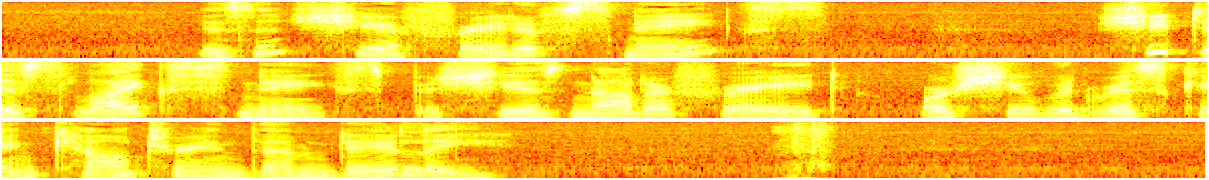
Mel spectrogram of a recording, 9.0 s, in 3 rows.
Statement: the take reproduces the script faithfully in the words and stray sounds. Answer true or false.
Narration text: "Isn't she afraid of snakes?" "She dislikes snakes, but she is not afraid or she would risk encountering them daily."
false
